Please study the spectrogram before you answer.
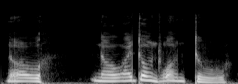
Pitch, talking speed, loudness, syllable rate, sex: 150 Hz, 150 wpm, -15 LUFS, 3.2 syllables/s, male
